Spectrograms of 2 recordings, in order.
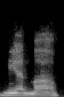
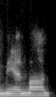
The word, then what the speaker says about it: Myanmar: would say okay so in burmese it's more like myanmar but yeah you hear people especially like in america say me and mom myanmar lots of different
